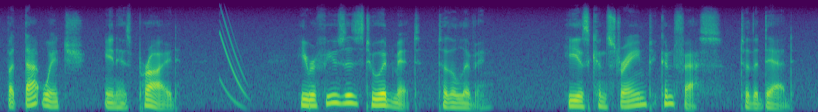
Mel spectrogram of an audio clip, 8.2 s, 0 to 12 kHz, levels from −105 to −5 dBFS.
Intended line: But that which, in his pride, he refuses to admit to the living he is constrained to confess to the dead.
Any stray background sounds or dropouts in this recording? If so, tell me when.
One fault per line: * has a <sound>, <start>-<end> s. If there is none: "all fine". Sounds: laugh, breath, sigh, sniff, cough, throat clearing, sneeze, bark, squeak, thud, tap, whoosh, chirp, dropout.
* has a chirp, 2.2-2.5 s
